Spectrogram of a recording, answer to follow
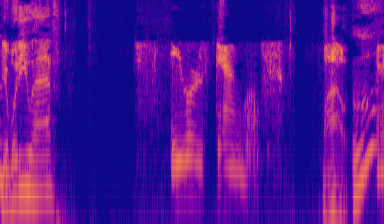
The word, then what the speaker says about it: Ehlers-Danlos: Ehlers-Danlos.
